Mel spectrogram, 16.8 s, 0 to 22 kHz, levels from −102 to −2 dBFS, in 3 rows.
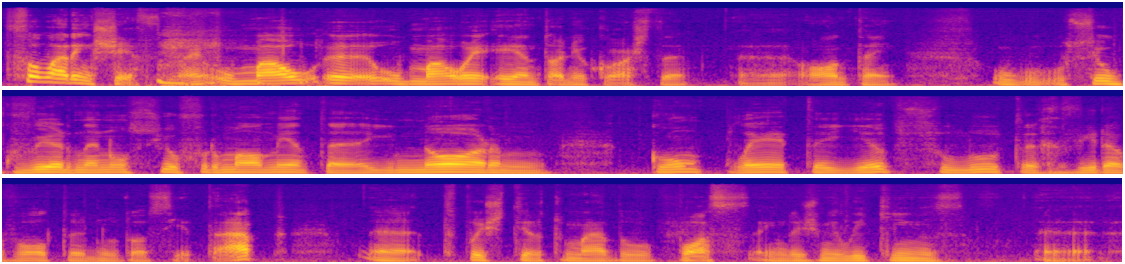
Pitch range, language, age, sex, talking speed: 100-125 Hz, Portuguese, 50-69, male, 130 wpm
